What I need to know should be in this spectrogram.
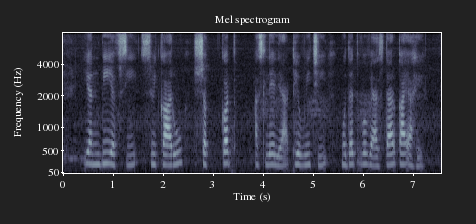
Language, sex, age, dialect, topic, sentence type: Marathi, female, 18-24, Standard Marathi, banking, question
